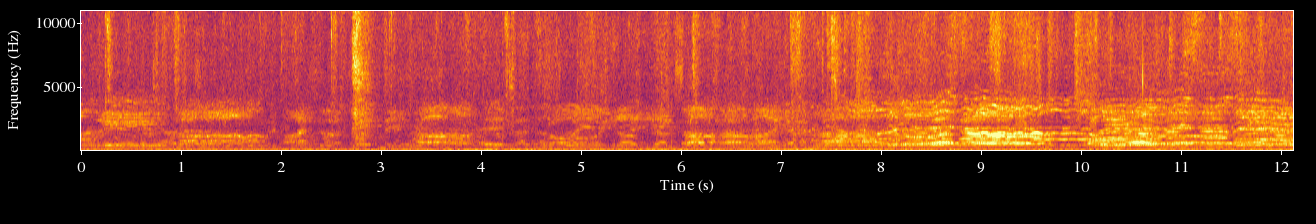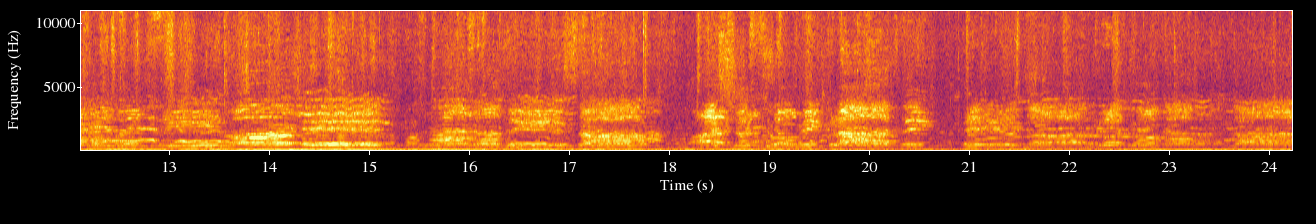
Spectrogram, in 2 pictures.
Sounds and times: Traditionnal chants 0:00.0 - 0:24.2
police 0:00.0 - 0:24.2

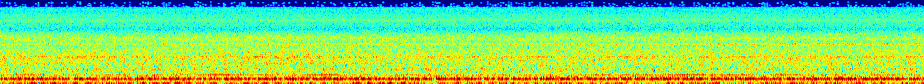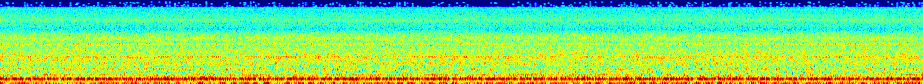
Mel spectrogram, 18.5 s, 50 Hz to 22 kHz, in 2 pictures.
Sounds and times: Building air-conditioner 0:00.0 - 0:18.4

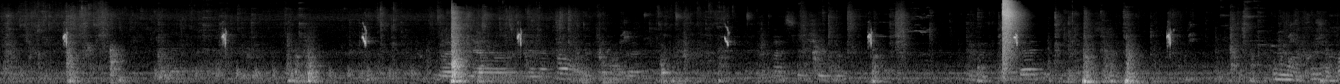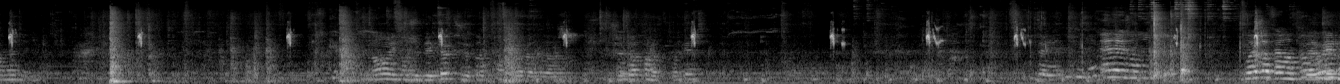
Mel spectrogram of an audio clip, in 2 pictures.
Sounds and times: lonely greenfinch 0:00.0 - 0:05.8
common sounds of the daily life of the center 0:00.0 - 0:26.8
lonely greenfinch 0:10.0 - 0:10.3
lonely greenfinch 0:11.6 - 0:12.0
lonely greenfinch 0:13.4 - 0:13.7
lonely greenfinch 0:14.5 - 0:26.2

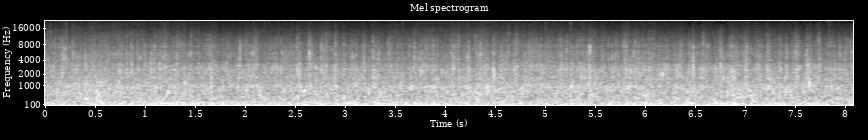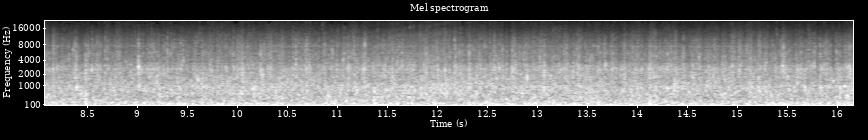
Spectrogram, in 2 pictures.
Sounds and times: boat on the river 0:00.0 - 0:16.1
water 0:00.0 - 0:16.1

